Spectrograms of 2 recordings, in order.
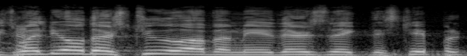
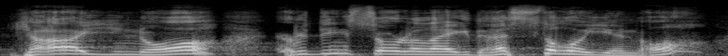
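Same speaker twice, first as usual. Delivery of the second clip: Kelowna dialect; 2 semitones higher than usual. Retold or imitated. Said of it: "that is a dialect".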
